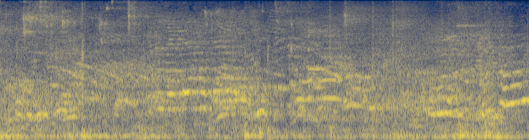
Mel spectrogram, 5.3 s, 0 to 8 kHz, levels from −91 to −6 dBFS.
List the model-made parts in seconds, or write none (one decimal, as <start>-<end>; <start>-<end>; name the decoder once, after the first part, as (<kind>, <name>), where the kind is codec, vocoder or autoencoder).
3.0-4.5 (codec, DAC)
